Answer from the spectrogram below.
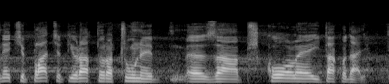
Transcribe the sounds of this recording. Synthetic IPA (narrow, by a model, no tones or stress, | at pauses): neːt͡ɕeplˠaːt͡ɕat̪iʋɾat̪noɾat͡ʃuːnezaʃkoːleit̪akod̪aʎe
